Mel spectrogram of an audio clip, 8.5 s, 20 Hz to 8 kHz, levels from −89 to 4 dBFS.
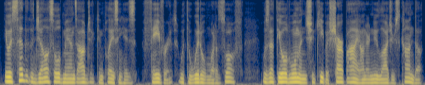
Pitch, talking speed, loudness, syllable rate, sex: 130 Hz, 225 wpm, -17 LUFS, 5.6 syllables/s, male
